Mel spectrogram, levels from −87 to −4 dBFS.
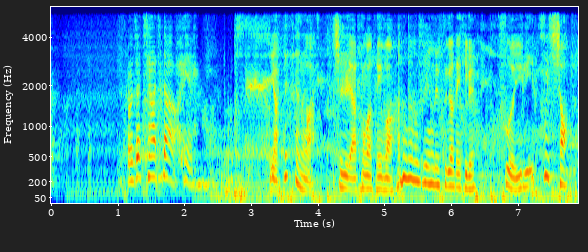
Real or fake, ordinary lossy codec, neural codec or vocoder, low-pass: fake; none; codec, 16 kHz, 1 kbps, FunCodec, trained on Chinese and English, 50 frames a second; 5.4 kHz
